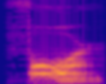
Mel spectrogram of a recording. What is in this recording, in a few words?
Robot Voice "0"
